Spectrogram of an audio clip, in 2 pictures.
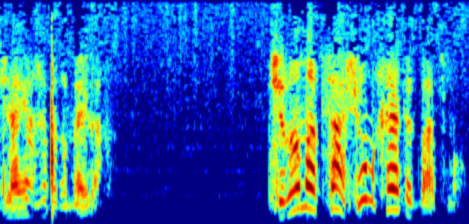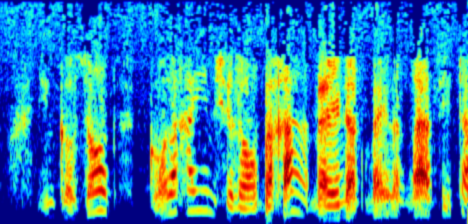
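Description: A man preaching by telling a story with emotion, rising now and then to loud, high cries. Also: big pitch swings, creaky, long pauses, highs cut off. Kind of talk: storytelling sermon.

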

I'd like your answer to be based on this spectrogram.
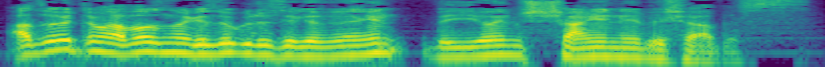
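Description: A man giving a Torah talk with stories, halting and repeating phrases, rising into an emphatic sing-song. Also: mid-range voice, vocal fry, slightly rough, no room sound.

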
